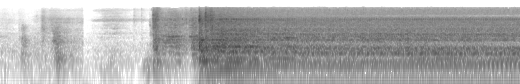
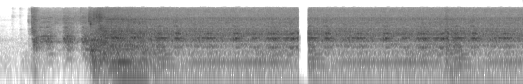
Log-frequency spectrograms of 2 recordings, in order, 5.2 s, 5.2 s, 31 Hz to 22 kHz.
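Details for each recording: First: 2015 Honda CR-V four-cylinder (4th gen) after new Gates K070565 serpentine belt: starter cranks briefly, engine settles into a smooth steady idle with no belt squeal or chirp. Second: 2015 Honda CR-V 4-cylinder, before belt replacement: the engine catches and idles with a thin, chirpy squeal that doesn't clear. Worn serpentine belt.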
